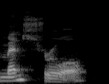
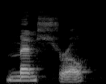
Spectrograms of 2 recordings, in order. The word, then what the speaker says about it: menstrual: M-E-N-S-T-R-U-A-L. – Google says three syllables in menstrual.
